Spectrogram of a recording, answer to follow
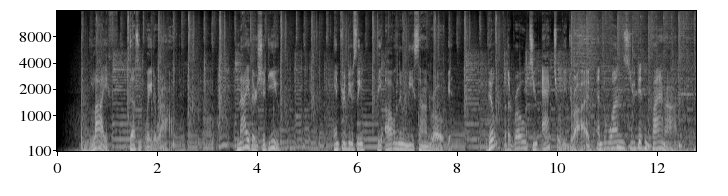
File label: VO Commercial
